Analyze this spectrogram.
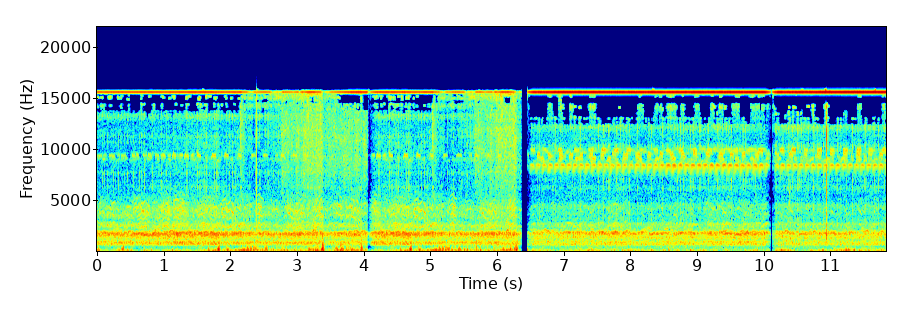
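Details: Geese in flocks coming down to land at Cameron Prairie National Wildlife Refuge in Louisiana's Cameron Parish, a massed wall of overlapping honking running throughout, two abrupt breaks, and low rumbling thuds beneath the chorus.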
